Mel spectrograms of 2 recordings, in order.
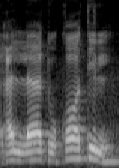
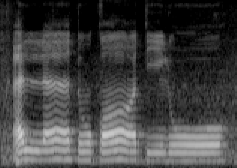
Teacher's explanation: baca panjang 2 harakat ya, sebab ada waw ni. Jangan baca alla tuqatil sebab ada waw lagi ni.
